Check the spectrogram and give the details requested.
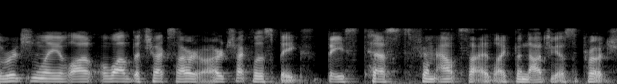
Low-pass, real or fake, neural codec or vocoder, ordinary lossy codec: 5.4 kHz; fake; codec, 44.1 kHz, 3.4 kbps, Pupu-Codec; MP3, 48 kbps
